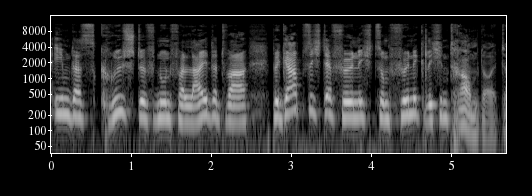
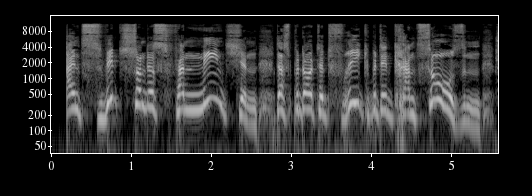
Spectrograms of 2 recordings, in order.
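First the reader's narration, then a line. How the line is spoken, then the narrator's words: Shouted. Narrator (German): schrie der Traumdeuter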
